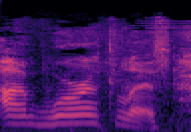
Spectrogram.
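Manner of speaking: usual speaking voice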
